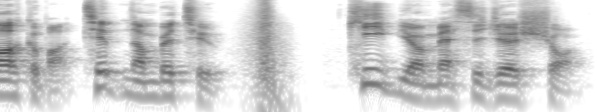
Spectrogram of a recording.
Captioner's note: transition whooshing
